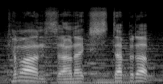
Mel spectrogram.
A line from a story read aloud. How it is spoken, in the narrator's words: taunted Mia Carrot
